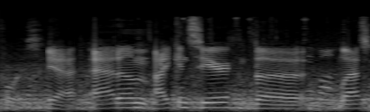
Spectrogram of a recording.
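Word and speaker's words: Eichensehr: Adam Iikensir. The last name is spelled E I C H E N S E H R.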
